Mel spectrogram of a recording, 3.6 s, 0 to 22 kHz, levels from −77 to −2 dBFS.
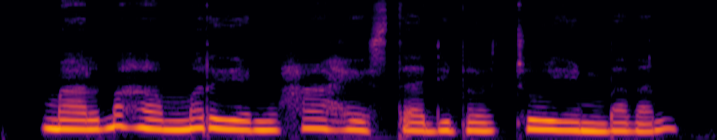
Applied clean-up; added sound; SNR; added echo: neural mask model DeepFilterNet 3.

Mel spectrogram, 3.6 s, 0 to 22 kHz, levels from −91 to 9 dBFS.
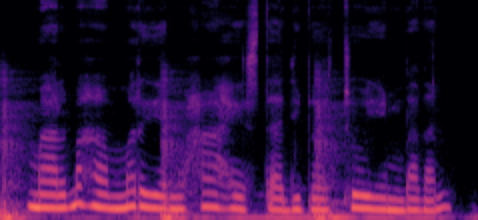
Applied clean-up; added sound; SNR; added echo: none; Bass drum; 9 dB; none.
